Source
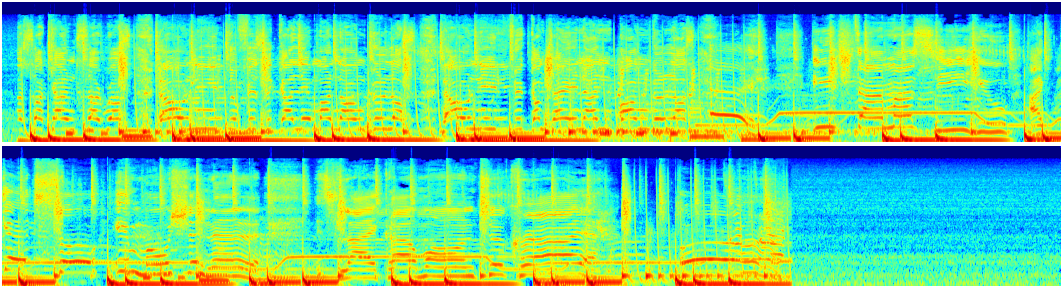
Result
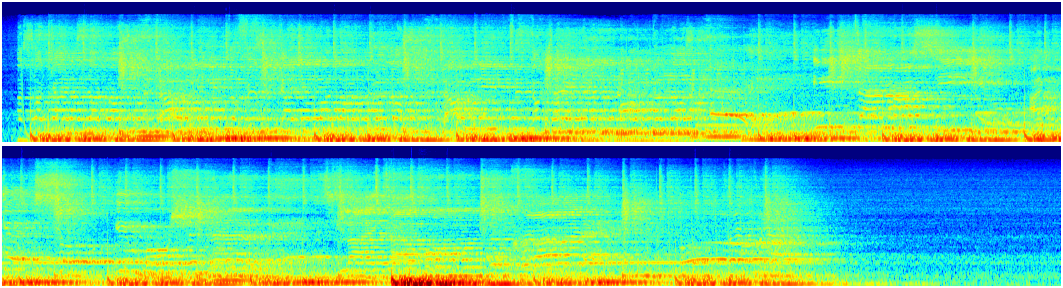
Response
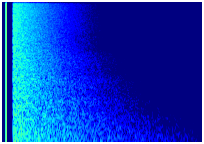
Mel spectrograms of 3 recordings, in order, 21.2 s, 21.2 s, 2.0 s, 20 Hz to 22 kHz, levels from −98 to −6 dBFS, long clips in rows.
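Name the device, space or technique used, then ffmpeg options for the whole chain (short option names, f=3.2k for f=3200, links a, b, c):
stairwell: -filter_complex "[0:a]asettb=1/sr,asplit=3[a][b][c];[a]atrim=end=14.234[d];[b]atrim=start=14.23:end=15.02,asetpts=PTS-STARTPTS,afade=t=in:d=0.004:c=qsin,afade=t=out:st=0.786:d=0.004:c=qsin,bass=f=250:g=14,treble=f=4k:g=5[e];[c]atrim=start=15.016[f];[d][e]acrossfade=d=0.004:c1=hsin:c2=qsin[g];[g][f]acrossfade=d=0.004:c1=qsin:c2=hsin[h];[1:a]atrim=start_sample=2205[i];[h][i]afir=irnorm=-1:irlink=0,volume=-8dB"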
